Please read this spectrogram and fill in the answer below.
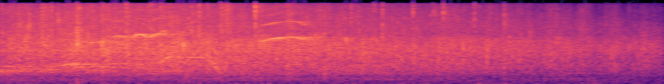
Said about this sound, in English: Give Albert a big round of applause, will you?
